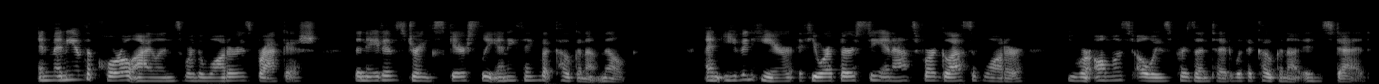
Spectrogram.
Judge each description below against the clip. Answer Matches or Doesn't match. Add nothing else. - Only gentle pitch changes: Matches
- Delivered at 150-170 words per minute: Doesn't match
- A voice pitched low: Doesn't match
